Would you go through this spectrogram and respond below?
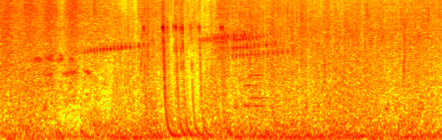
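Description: A shell from an in-game tank in ShellShock Live explodes on impact, a deep booming blast with a falling whistle, set inside a dense, continuous wash of game noise and rumble.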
